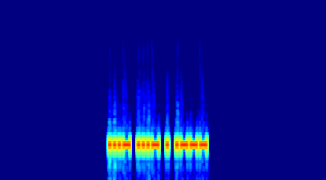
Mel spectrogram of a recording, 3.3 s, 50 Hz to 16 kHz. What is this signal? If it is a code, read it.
Morse code, heard as a keyed tone, about 53 wpm, 700 Hz. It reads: VVEJ
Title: Four Challenging Letter-Number Combinations 50wpm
